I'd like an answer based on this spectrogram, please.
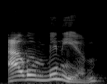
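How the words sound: It has five syllables, ending in 'nium'. "which is how you spell and pronounce that word in British English"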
